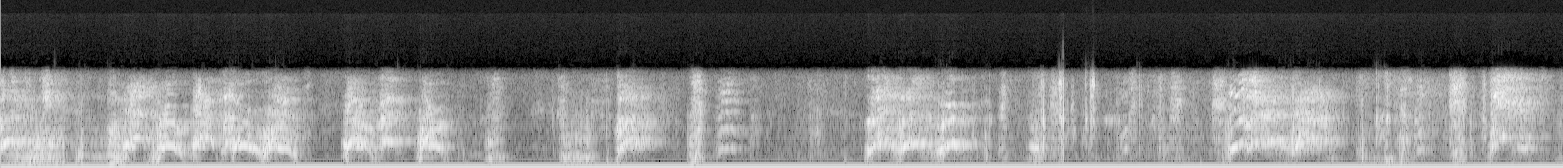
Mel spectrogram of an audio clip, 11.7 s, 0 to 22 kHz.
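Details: Cardigan Welsh Corgi filmed 19 December 2008, yapping about four times per second in irregular bursts, some barks with a tonal, whining edge, pausing briefly midway before resuming.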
